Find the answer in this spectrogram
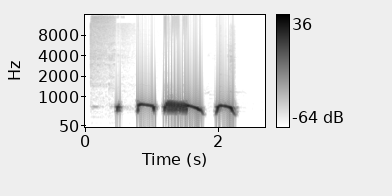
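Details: Decoy spotted dove calling to lure and provoke rival doves. A short coo phrase: one brief note, then a longer falling note, a drawn-out purring coo, and a final arched note. Clean, with no other sounds.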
